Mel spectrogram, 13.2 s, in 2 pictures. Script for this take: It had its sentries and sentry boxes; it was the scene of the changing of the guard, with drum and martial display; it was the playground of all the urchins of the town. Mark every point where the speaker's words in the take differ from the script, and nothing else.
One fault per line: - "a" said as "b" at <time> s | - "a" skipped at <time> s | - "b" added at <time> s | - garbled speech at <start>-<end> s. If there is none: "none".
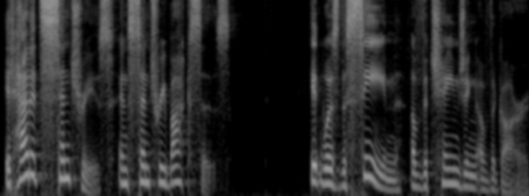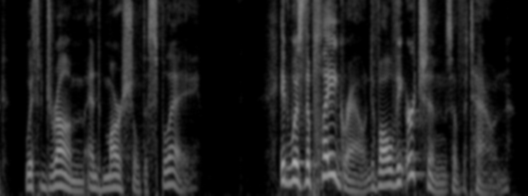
none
